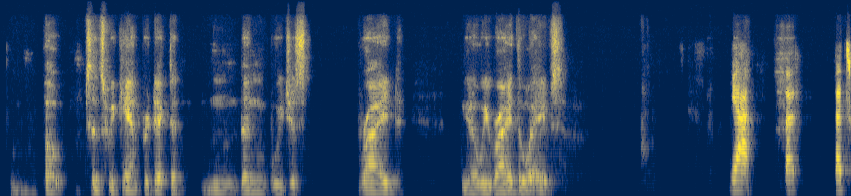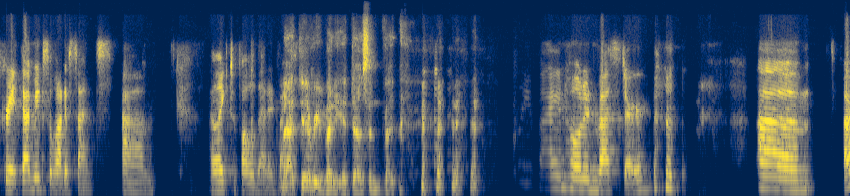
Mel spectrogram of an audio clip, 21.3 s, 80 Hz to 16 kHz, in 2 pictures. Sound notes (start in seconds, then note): 16.0 all laugh; 19.0 laughs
